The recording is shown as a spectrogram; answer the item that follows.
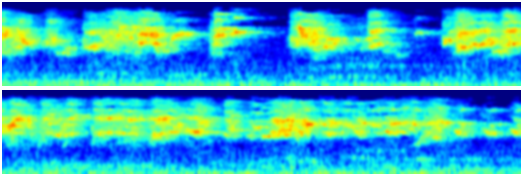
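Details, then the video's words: Loud, fizzing lovebird chatter recorded as masteran to teach pet birds: several short squeaky bursts at first, then a long unbroken run of rapid high twittering. "Masteran Suara Burung Love Bird"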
